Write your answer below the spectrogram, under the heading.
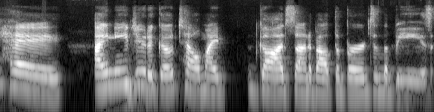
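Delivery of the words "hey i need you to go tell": plain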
